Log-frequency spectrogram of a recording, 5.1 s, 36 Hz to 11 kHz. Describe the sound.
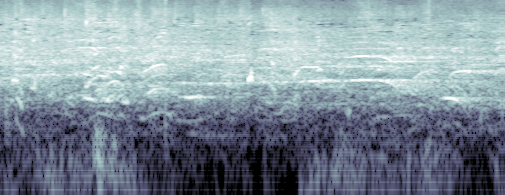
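A student section yells and chants steadily, not seriously, behind the commentators during a basketball game at a score of 66 to 30, a dense wall of many voices with a few sharp shouts rising above it, carrying a noisy gym atmosphere.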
